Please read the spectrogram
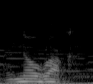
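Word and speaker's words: noroc: You have to pronounce it that. No rock. No rock. – No rock. – No rock. – No rock. – That's what it says. – No rock. – No rock. It's Moldovan. – Moldovan. – Pronounced no rock. It means luck.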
